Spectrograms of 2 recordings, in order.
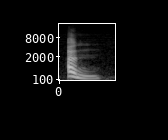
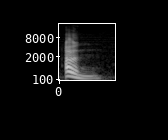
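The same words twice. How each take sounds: First: The syllable is barked from the throat. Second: The syllable is barked from the throat.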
